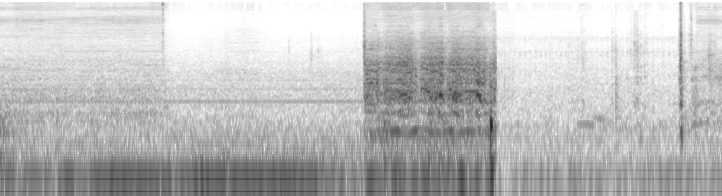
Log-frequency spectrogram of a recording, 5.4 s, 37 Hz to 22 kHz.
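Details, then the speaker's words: Ducati Panigale 1299 first start in spring after sitting all winter with battery disconnected: starter whirs on and on without catching, then a short burst of cranking; long hard start after storage, eventually started fine. "Вообщем фокус не удался, с первого раза не завёлся Пришлось изрядно покрутить"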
